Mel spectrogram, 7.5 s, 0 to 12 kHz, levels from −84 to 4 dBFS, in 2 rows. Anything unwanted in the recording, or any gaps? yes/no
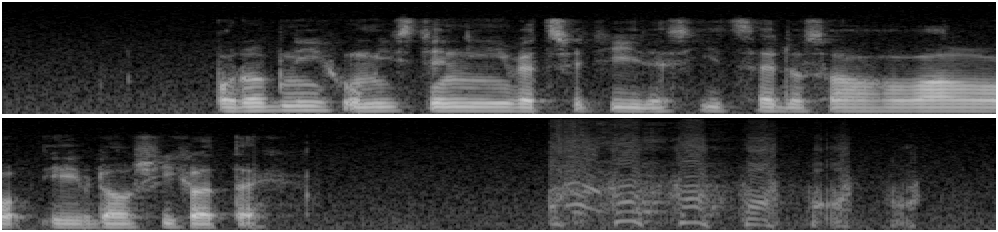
yes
